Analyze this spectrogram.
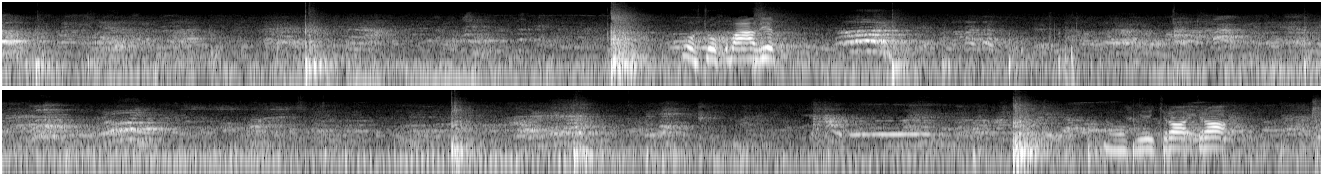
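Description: A crowd of men shouts and cheers.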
